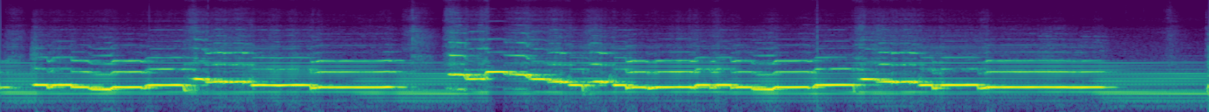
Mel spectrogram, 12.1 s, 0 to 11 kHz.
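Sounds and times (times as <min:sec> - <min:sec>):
bamboo flute note: 0:00.0 - 0:12.0.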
